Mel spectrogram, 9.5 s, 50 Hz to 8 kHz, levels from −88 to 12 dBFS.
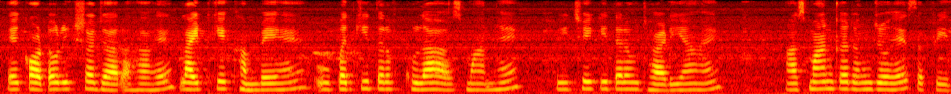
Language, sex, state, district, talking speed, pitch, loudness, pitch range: Hindi, female, Rajasthan, Nagaur, 175 wpm, 210 Hz, -20 LUFS, 200-220 Hz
